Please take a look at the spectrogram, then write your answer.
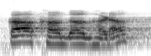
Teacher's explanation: ये कंठ का स्पर्श करते हैं, इसलिए इन्हें कंठव्य व्यंजन या कंठस्थ व्यंजन बोला जाता है। कंठ से स्पर्श करते हुए निकलते हैं ये, इनकी ध्वनि जो है हमारे कंठ से स्पर्श करती है।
